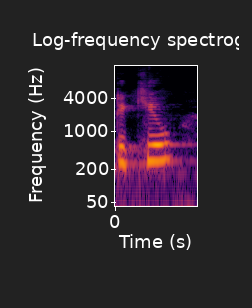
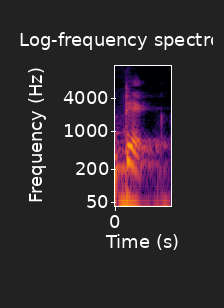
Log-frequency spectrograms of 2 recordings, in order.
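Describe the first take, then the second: First: It is said as two letters, D Q. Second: It is said as one syllable, deck. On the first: "in simply form we uh, call it D Q" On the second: "actually this is pronunciation as a deck"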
